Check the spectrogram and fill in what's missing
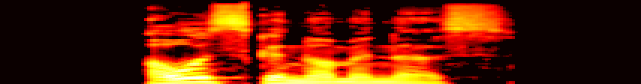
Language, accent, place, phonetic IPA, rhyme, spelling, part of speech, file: German, Germany, Berlin, [ˈaʊ̯sɡəˌnɔmənəs], -aʊ̯sɡənɔmənəs, ausgenommenes, adjective, De-ausgenommenes.ogg
- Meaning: strong/mixed nominative/accusative neuter singular of ausgenommen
